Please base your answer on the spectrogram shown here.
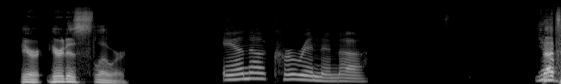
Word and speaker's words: Karenina: karenina anna karenina yeah it's the knee the knee gives you the it's called it's like a diphthong and there's no y in that pronunciation well of course it's not a y there is the i but the i gives you the slides into the a and that's where you get the y from this guy is not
